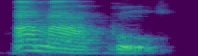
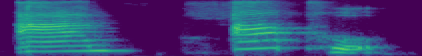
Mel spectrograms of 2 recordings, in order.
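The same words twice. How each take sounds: First: The n runs into apple like one word. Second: The two words are said separately. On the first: The speaker calls it right. "The N in an gets joined with the er sound in apple" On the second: The speaker calls it wrong. "You will not hear them say an apple"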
